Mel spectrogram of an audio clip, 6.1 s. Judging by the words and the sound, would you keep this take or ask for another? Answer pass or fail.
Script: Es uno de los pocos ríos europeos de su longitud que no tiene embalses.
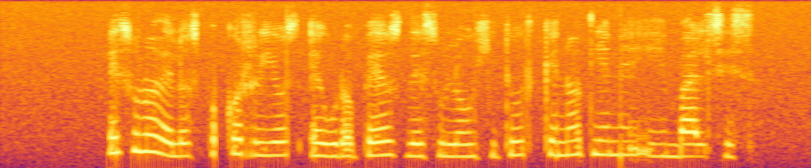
fail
